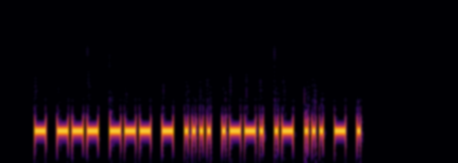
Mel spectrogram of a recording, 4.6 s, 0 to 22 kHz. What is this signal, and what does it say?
Morse code, heard as a keyed tone, about 31 wpm, 700 Hz. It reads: TOOTHPASTE
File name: Easy Words - Speed-Racing with Hints - 25wpm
